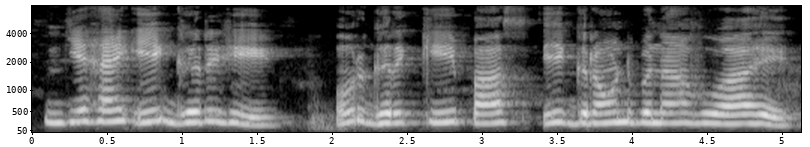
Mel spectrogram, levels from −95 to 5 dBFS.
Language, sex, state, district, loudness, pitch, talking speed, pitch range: Hindi, female, Uttar Pradesh, Saharanpur, -15 LUFS, 235 Hz, 150 wpm, 225-250 Hz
